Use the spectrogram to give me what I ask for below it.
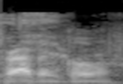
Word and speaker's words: Travincal: Why would Oh, she Travincal.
